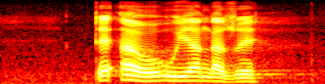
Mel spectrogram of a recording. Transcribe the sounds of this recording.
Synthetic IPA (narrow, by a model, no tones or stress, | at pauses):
tʼɛʔaɦɔujaŋɡazʷɛ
